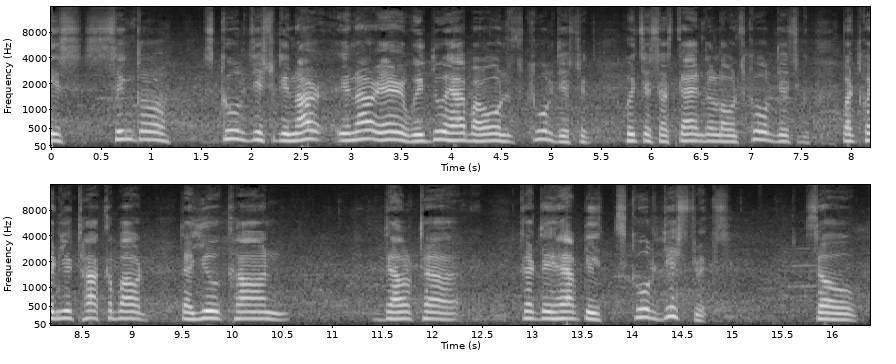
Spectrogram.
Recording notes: we’re at the Alaska Federation of Natives conference in Anchorage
